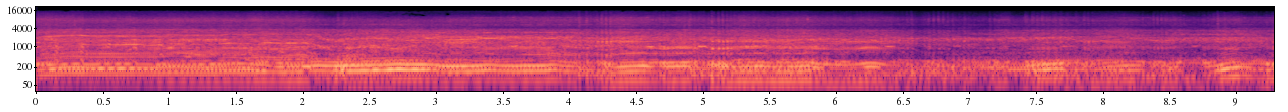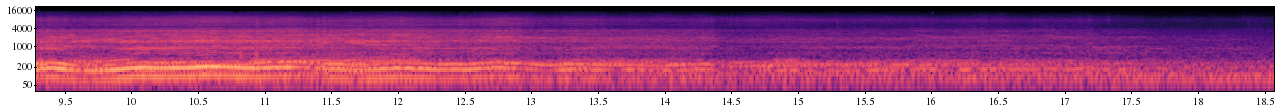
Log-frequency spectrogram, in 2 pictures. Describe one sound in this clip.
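Dirt bike engines rev loudly and sputter close by.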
